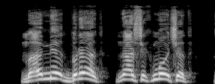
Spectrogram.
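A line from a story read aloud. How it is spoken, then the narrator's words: Yell. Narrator (Russian): заорал он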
